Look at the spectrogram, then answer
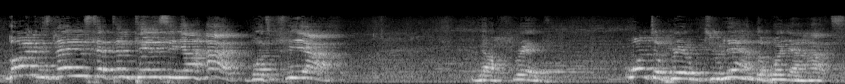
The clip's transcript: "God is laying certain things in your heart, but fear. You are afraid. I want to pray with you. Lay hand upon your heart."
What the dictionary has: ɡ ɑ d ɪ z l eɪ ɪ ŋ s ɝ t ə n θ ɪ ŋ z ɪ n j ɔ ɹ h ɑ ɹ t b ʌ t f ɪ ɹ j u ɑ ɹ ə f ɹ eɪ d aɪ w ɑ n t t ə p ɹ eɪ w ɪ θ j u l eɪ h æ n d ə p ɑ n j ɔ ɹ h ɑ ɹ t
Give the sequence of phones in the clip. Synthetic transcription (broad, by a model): ɡ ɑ d ɪ z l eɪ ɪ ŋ s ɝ t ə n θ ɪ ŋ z ɪ n j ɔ h ɑ t b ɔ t f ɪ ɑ w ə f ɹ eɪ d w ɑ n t t ə p ɹ eɪ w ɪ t j u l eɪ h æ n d ə p ɑ n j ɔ h ɑ t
